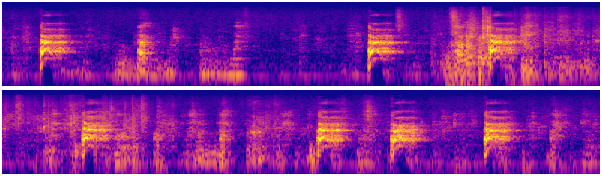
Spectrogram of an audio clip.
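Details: Japanese Spitz barking excitedly while watching young dogs play-fight; loud sharp barks in bursts, some overlapping, with yips and scuffling between them, indoors.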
